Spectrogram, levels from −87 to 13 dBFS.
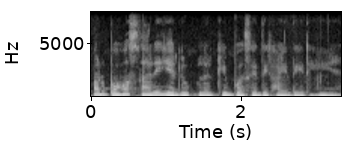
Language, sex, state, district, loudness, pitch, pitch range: Hindi, female, Bihar, Kaimur, -12 LUFS, 225 Hz, 205-240 Hz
